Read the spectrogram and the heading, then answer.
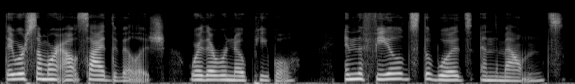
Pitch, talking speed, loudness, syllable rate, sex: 205 Hz, 190 wpm, -18 LUFS, 6.5 syllables/s, female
